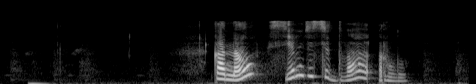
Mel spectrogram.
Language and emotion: Russian, positive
